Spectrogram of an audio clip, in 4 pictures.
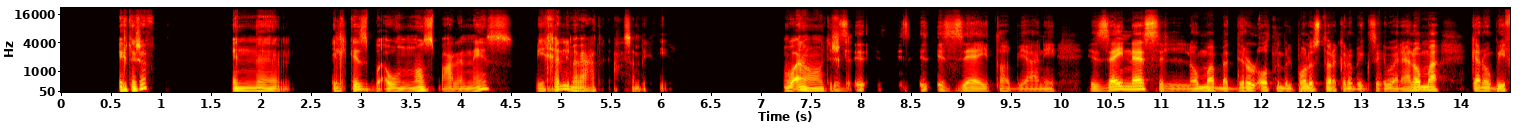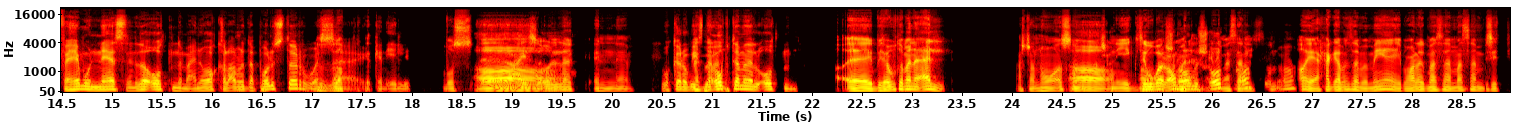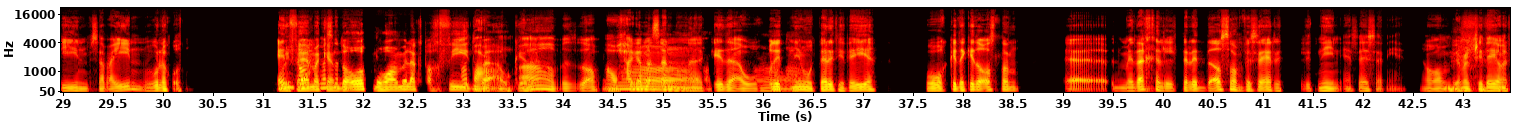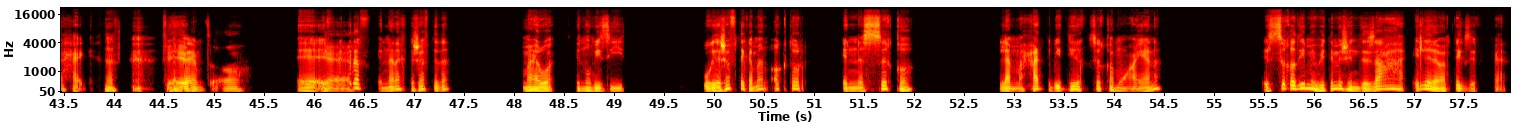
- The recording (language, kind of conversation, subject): Arabic, podcast, احكيلنا عن موقف فشلت فيه واتعلمت منه درس مهم؟
- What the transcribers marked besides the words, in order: tapping; laugh; chuckle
